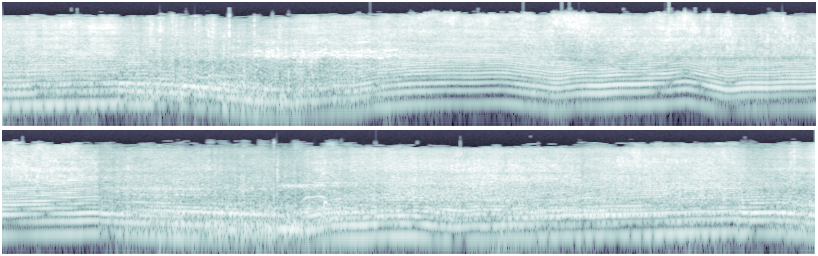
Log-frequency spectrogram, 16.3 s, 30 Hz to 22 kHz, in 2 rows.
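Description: Fiat 126p rally car's small air-cooled two-cylinder engine revving hard, its pitch rising and falling several times as the driver brakes and accelerates through the tight corners. The tyres squeal at times.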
